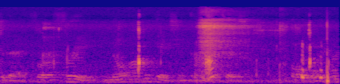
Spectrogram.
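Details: Hiccups in the speaker's nephew: several short, sharp catches and one louder gulping burst over background talk.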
